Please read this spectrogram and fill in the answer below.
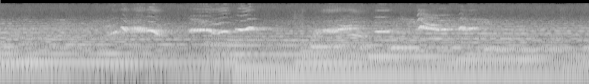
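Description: A common blackbird gives a few short song phrases, about one to three and a half seconds in, over instrumental music with low sustained notes.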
